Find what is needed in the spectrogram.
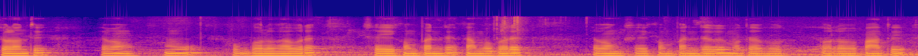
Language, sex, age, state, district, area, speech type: Odia, male, 30-45, Odisha, Mayurbhanj, rural, spontaneous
